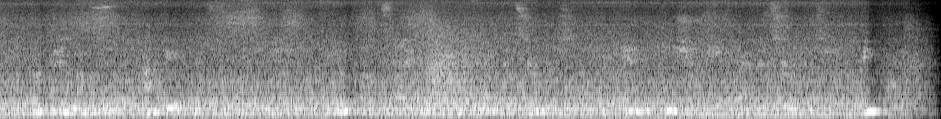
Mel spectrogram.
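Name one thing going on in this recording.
An electric express train rumbles along the track in the distance.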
